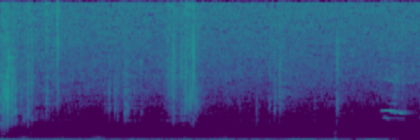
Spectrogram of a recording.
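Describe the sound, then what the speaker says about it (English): A cat purring steadily and close, a low continuous rumbling that runs the whole time with faint scattered small noises above it. "She's purring really loud."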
